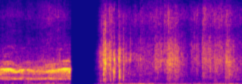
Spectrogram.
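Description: Snow geese in Arkansas calling, a dense flock of honking cries, loud and near, briefly cut to silence before the clamor resumes.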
